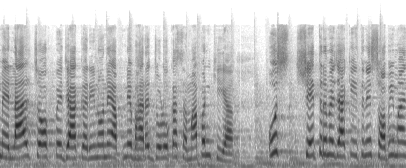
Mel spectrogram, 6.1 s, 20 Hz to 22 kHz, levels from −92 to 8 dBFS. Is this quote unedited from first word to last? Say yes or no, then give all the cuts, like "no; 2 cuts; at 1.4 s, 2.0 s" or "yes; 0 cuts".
yes; 0 cuts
